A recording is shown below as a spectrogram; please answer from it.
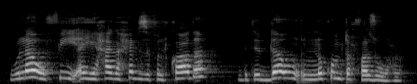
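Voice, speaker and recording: Fast-talking Egyptian woman giving study tips. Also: high voice, darkish tone. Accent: Egyptian Arabic. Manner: chatty, answers her own rhetorical questions. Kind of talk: casual advice talk to viewers.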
